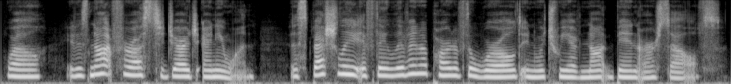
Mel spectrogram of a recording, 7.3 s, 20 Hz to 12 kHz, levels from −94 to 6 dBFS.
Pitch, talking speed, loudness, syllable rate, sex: 255 Hz, 215 wpm, -16 LUFS, 5.4 syllables/s, female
